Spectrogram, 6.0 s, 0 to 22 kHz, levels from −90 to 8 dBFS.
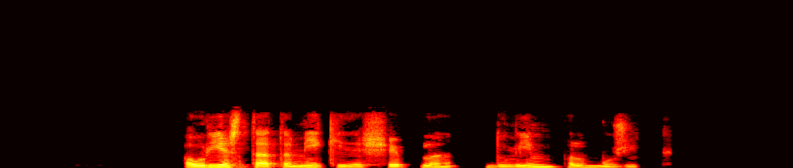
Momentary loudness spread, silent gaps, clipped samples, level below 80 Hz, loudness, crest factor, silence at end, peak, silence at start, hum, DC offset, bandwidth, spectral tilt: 14 LU; 3.50-3.63 s; under 0.1%; -64 dBFS; -20 LUFS; 20 dB; 1.15 s; -2 dBFS; 1.4 s; none; under 0.1%; 7.8 kHz; -5 dB/octave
